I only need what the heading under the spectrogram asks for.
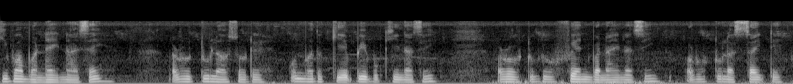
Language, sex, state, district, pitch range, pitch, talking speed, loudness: Nagamese, male, Nagaland, Dimapur, 110-125 Hz, 115 Hz, 210 wpm, -19 LUFS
